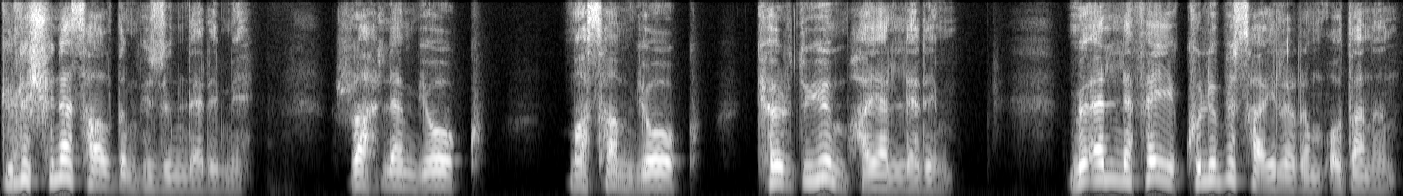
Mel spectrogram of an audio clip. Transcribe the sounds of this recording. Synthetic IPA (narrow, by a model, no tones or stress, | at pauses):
ɟ̥ylyʃynɛsɑlˠd̪ɯmhyzynleɾimi | ɾɑhlæmjok | mɑsʰɑmjok | cʰøɾd̪yjymhɑjɛlʲːeɾimː | yælːɛfɛjikʰulʲubysajɯlˠɯɾɯmo̞d̪anɯn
